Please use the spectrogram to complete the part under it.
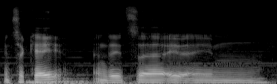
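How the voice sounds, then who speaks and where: A man with a Russian accent speaking English in an interview, halting and searching for words. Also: deep voice, level tone, warm tone, faint music behind. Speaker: interviewee, film editor. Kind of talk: sit-down interview answers. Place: indoor studio space.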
